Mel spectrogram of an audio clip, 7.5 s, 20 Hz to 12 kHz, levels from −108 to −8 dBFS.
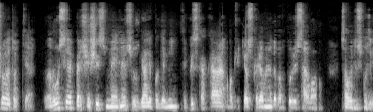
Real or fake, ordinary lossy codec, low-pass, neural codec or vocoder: fake; AAC, 32 kbps; 10.8 kHz; codec, 44.1 kHz, 3.4 kbps, Pupu-Codec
